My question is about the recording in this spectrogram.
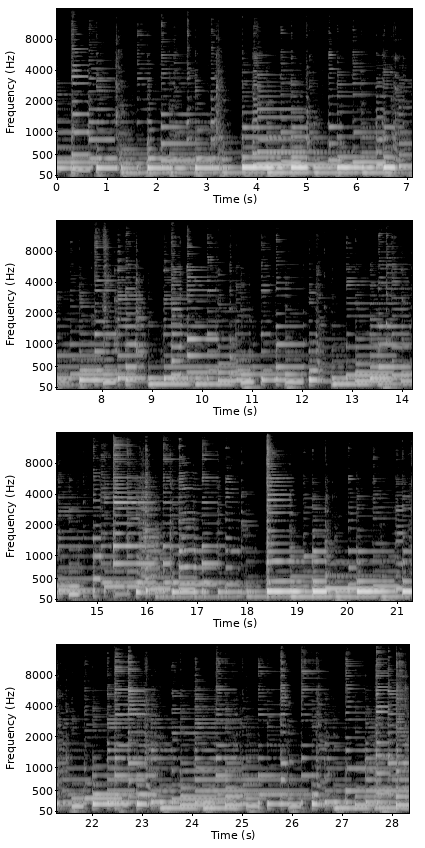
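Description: Acoustic guitar with a capo, played alone in a steady blues rhythm, picked notes ringing over bass notes.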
